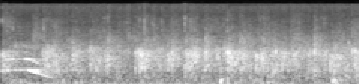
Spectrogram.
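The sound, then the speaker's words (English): A church audience gives a round of applause for the farmers among them, producing very quiet, steady, dense clapping that continues evenly throughout. “Farmers work really hard. Let's give them a round of applause.”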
